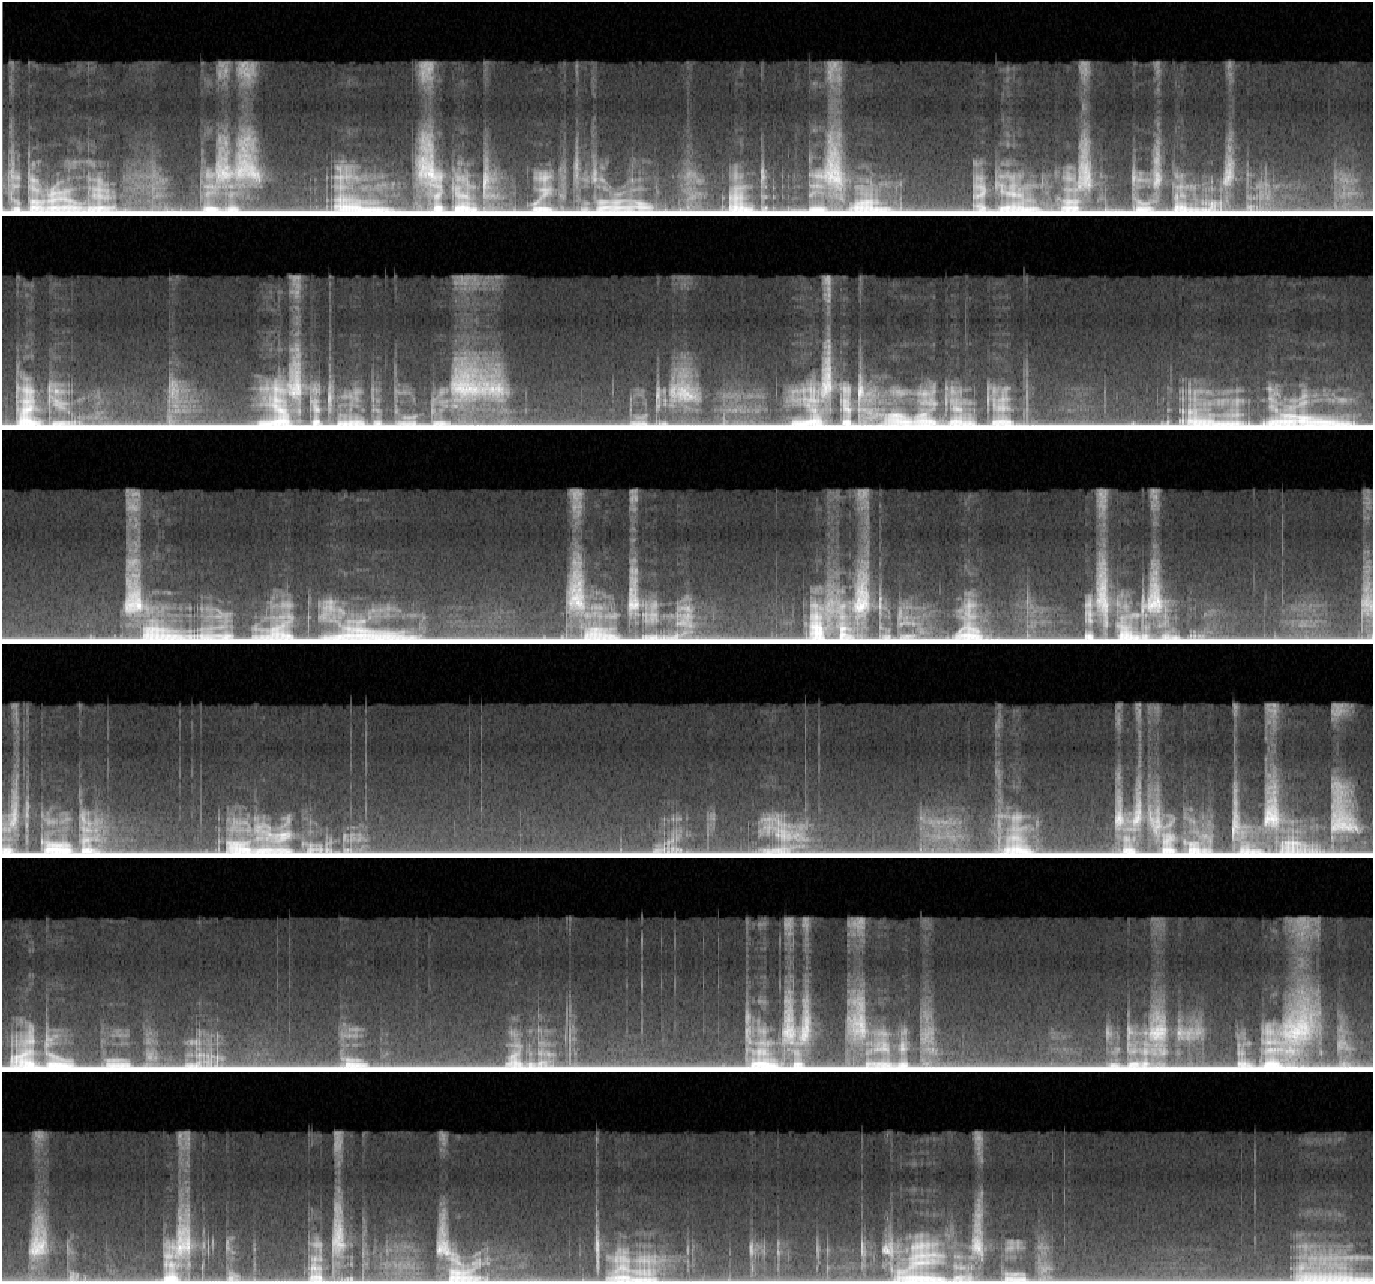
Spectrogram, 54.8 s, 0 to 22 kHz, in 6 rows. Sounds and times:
Speech: 0.0s - 8.6s, 9.2s - 9.8s, 10.8s - 12.6s, 13.3s - 16.0s, 16.9s - 18.2s, 19.1s - 21.1s, 22.0s - 23.0s, 23.6s - 24.9s, 25.5s - 26.4s, 27.3s - 28.2s, 28.8s - 29.8s, 31.7s - 32.8s, 34.0s - 38.1s, 38.8s - 39.1s, 39.9s - 40.4s, 41.5s - 42.9s, 43.9s - 49.0s, 49.7s - 50.2s, 51.6s - 52.8s, 54.3s - 54.8s.

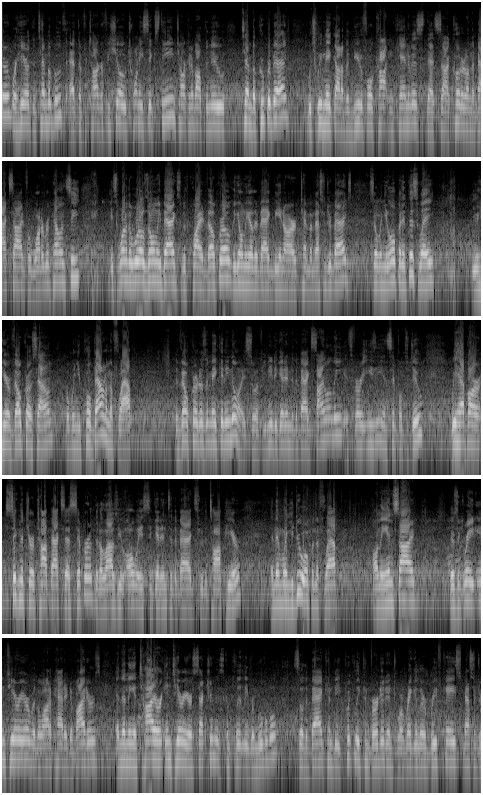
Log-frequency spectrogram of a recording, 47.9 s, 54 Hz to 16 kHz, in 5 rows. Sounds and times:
Speech: 0.0s - 18.2s, 19.0s - 21.8s, 22.6s - 33.5s, 34.1s - 35.6s, 36.2s - 47.9s.

